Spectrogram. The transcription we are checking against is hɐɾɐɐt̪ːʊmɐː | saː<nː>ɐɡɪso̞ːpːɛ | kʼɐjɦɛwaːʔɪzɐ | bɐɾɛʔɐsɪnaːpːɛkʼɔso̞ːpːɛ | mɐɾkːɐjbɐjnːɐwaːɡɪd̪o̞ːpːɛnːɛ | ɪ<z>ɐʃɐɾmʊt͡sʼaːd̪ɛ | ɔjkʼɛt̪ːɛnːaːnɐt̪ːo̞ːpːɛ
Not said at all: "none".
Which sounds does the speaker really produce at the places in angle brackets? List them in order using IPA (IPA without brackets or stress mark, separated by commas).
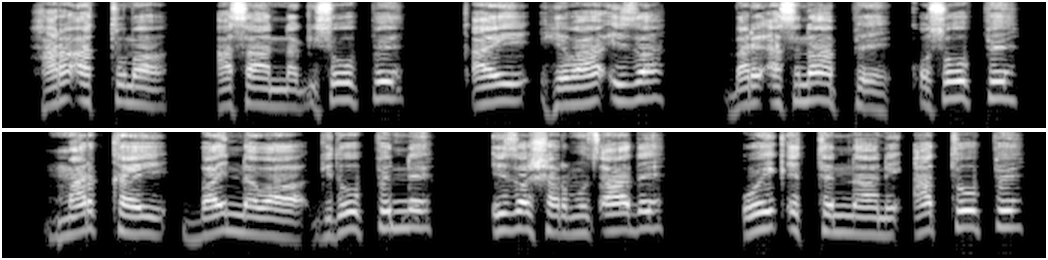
nː, z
